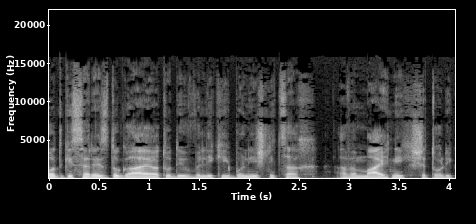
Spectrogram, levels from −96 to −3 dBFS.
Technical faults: none

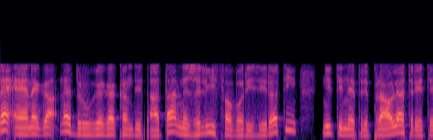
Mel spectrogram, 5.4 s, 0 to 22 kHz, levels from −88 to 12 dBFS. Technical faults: Bluetooth CVSD headset codec; unconcealed Bluetooth headset packet loss

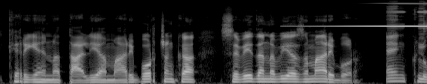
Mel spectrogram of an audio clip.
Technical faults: loudspeaker feedback squeal

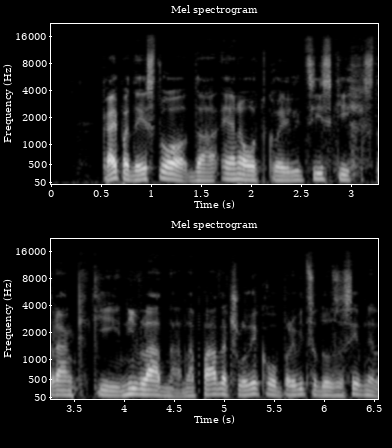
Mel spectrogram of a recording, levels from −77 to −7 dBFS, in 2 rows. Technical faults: GSM signalling bursts

